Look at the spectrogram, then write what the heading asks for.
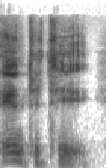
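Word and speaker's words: NTT: for the new game is called the NT program pronounced entity.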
